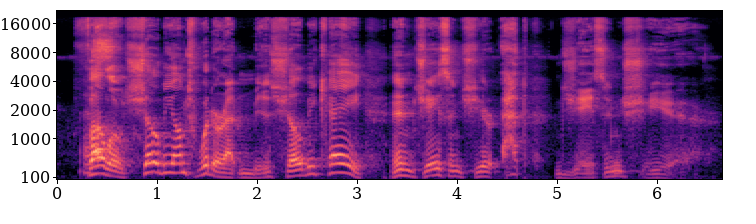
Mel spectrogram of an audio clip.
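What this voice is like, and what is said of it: Radio announcer voice. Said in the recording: “Are you practicing a radio voice?”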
